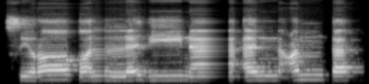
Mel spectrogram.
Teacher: tidak boleh an'amta di mulut, ya, dimasukkan ke hidung sedikit, ya. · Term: gunnah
